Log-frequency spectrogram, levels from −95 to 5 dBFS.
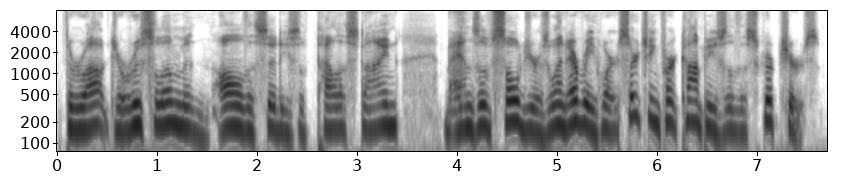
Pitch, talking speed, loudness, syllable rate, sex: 165 Hz, 150 wpm, -17 LUFS, 5.2 syllables/s, male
